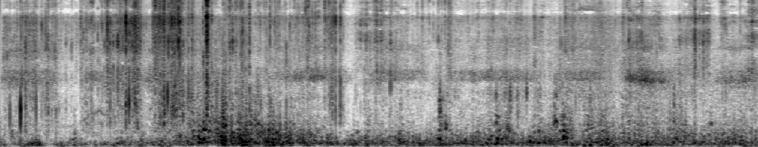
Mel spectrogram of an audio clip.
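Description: Wind rumbling on the microphone, with crunching footsteps on loose, rough lava rock and faint voices of people nearby.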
